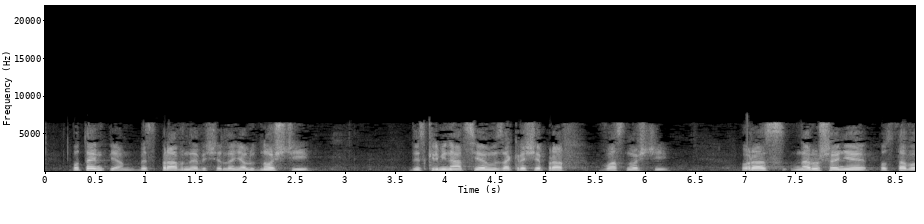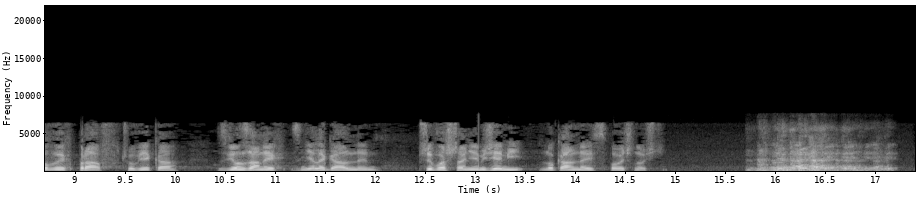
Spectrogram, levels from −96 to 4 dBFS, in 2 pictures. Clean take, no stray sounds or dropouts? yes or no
no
